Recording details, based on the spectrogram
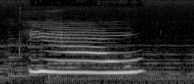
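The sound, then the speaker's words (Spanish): A single drawn-out kitten meow, clear, rising slightly then holding steady for about a second before fading, with no talking around it. “Es un gatito que hace...”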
